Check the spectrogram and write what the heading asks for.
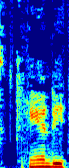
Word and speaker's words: Kandi: And you know what's really clever about this is that it's Candy Technologies, spelled K-A-N-D-I, but pronounced candy, and they call it the candy machine.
